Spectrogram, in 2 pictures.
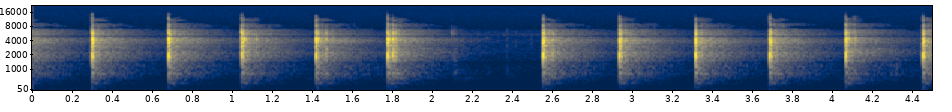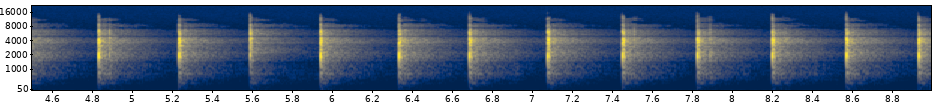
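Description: A small, thin copper dish, held by hand on a steel stake clamped in a bench vise, is struck repeatedly with a metal hammer in planishing taps. The 23 sharp, bright metallic taps come at a steady pace with a brief pause after the fifth. Each tap centres around 1.8 kHz and dies away almost instantly with no low-end thump.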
